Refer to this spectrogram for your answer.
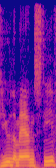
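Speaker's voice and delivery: normal talking voice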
